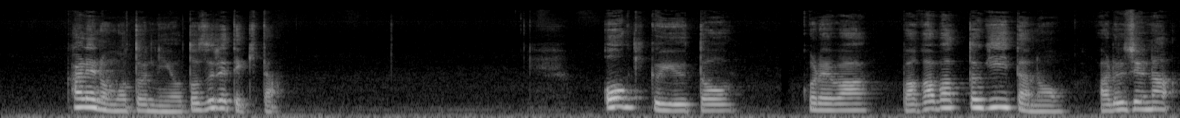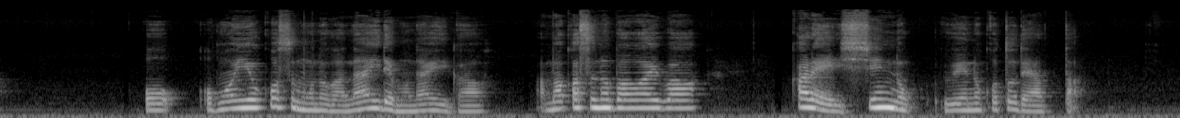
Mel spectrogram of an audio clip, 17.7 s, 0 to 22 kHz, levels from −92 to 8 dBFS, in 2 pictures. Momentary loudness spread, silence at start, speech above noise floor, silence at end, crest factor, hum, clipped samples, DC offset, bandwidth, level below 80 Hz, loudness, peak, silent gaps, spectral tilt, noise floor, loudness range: 15 LU; 0.15 s; 27 dB; 0.75 s; 20 dB; none; under 0.1%; under 0.1%; 15.5 kHz; -52 dBFS; -27 LUFS; -8 dBFS; none; -6 dB/octave; -53 dBFS; 8 LU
